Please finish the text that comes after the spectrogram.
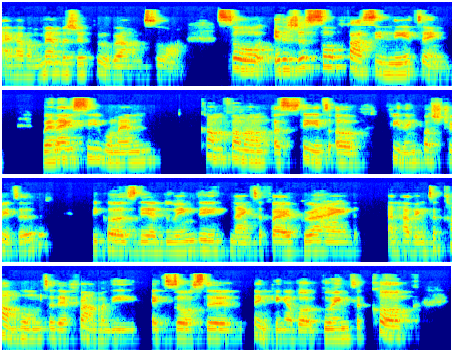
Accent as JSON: {"language": "English", "country": "Trinidad & Tobago", "said": "We went to Israel, very far from the Caribbean, because I'm from Trinidad and Tobago."}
